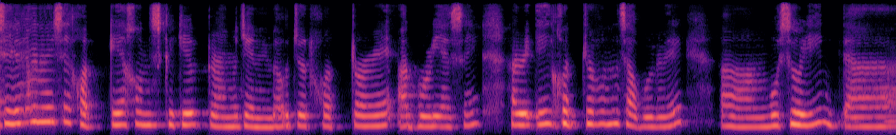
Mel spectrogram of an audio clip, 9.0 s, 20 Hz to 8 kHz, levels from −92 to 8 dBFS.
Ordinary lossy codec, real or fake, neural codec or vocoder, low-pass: none; fake; codec, 24 kHz, 0.9 kbps, WavTokenizer, medium music audio release; 7.2 kHz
